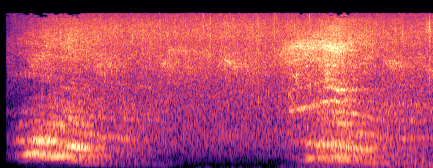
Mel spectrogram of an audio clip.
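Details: Bengal tigers of the Sundarbans mangrove forest, India: a deep, rumbling roar swelling and fading, then a second moaning roar after a pause, over a constant hiss of forest ambience.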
